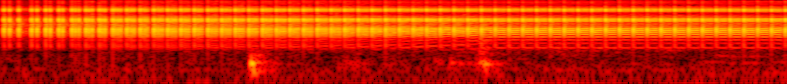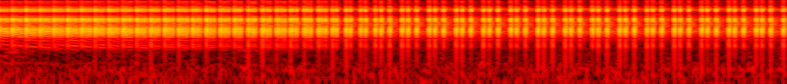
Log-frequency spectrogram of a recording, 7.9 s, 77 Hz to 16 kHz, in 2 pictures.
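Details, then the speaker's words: Repaired PDC 12F mini electric shocker (setrum) whose output was dead with the relay only clicking: shrill, steady electronic whine with a fast pulsing buzz and no dropouts; inverter output and frequency now normal. "Out inverternya itu enggak pincang. Frekuensinya juga enggak pincang normal. Alhamdulillah alatnya sudah berfungsi dengan baik ya."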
